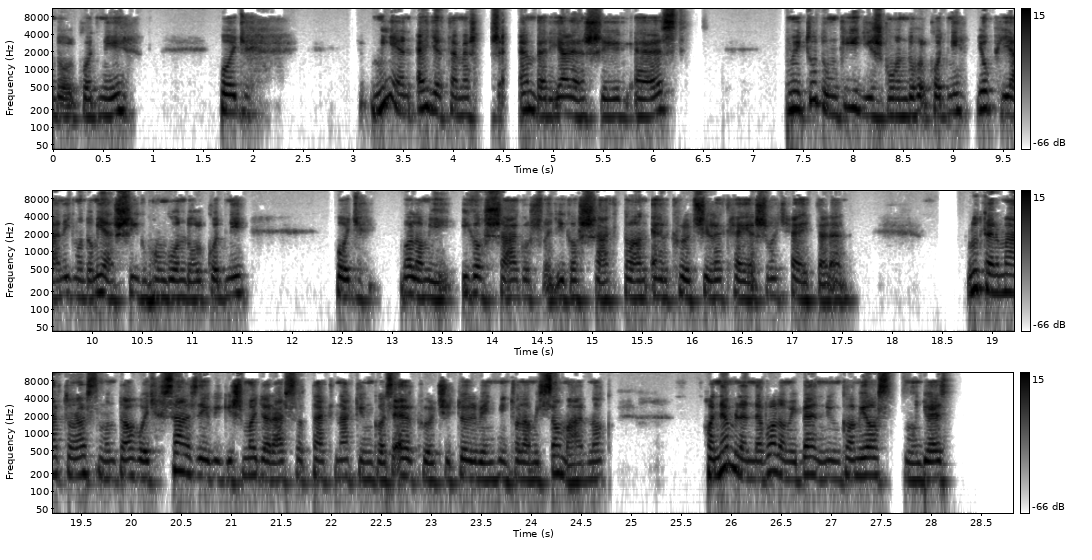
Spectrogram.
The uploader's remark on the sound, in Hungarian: Sola Scriptura TF – Budaörs – Zoom előadás.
